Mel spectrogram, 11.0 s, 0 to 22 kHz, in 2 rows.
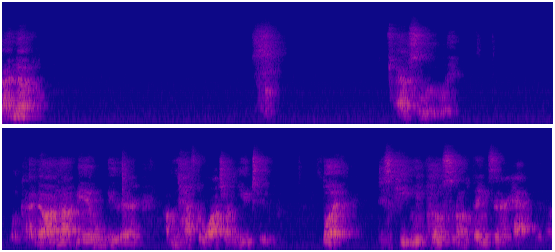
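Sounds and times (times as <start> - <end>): man's wordless voiced sound: 0.0 - 0.5, 3.9 - 4.5, 5.6 - 11.0
man's sharp breathy burst: 2.5 - 2.9.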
